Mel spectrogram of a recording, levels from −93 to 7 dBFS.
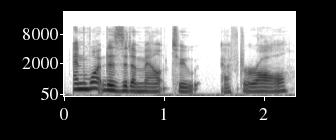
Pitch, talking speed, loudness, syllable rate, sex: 185 Hz, 205 wpm, -17 LUFS, 5.4 syllables/s, female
